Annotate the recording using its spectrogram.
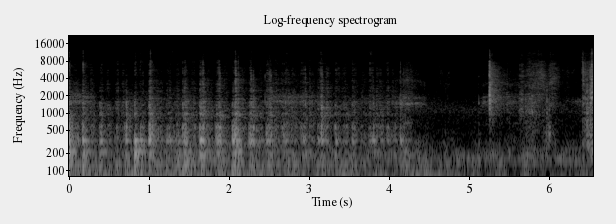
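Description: A thin metal tool scraping the coating off a paper scratch-off card in quick strokes, about three or four a second, stopping about four seconds in. A single sharp click follows just after five seconds.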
